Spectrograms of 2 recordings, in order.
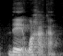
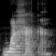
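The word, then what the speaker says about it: Oaxaca: without them now that I'm an adult anyways Waka and that's how you pronounce that Waka wakaa relates to the process the Spanish Conquest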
